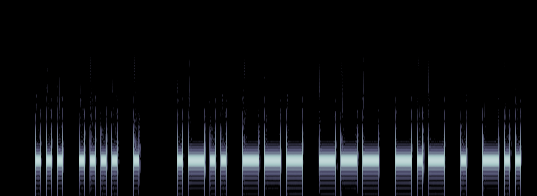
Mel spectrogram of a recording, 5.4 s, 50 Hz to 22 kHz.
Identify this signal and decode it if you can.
Morse code, heard as a keyed tone, about 22 wpm, 700 Hz. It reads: SHE LOOKED
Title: Sentences from Top 800 Words 22wpm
